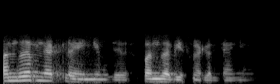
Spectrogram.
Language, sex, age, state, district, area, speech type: Urdu, male, 30-45, Delhi, Central Delhi, urban, conversation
